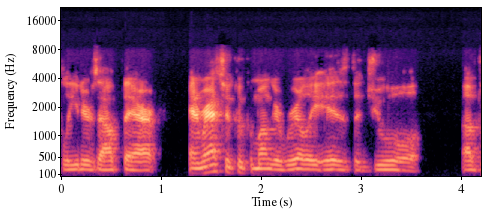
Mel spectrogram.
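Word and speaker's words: Rancho Cucamonga: location of this project Rancho kakamanga did I get this righto kukamonga cucamongo okay and why did you guys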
